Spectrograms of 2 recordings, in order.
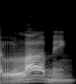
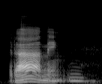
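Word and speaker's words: ラーメン: de L que comentamos não é é lamen mas sim Ramen e também não tem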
